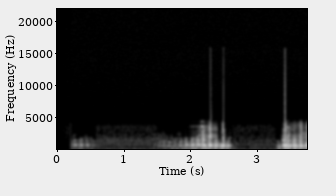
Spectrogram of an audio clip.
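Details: A tawny owl, recorded 21 January 2024 and calling a lot, gives three bursts of harsh, quavering mid-pitched calls; the middle burst is longest and rises into a rough, buzzy wavering.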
